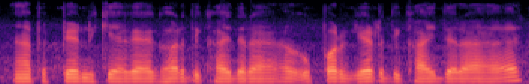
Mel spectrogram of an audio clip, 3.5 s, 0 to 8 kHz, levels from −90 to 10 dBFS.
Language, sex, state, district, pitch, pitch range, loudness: Hindi, male, Bihar, West Champaran, 115 Hz, 115-120 Hz, -18 LUFS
